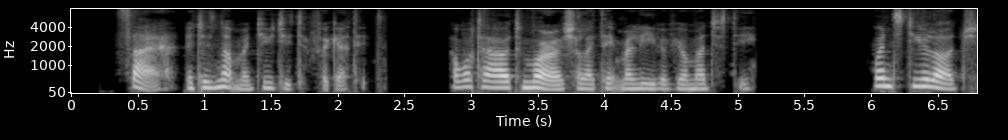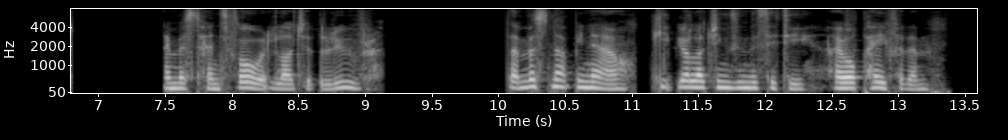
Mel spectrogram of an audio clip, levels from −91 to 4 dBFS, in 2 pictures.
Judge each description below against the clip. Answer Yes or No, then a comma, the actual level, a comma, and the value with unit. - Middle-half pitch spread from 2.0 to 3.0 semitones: No, average, 4.0 semitones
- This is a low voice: No, high, 195 Hz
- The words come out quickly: Yes, fast, 210 wpm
